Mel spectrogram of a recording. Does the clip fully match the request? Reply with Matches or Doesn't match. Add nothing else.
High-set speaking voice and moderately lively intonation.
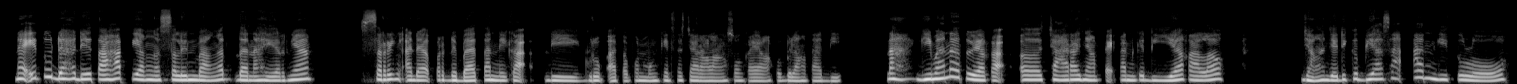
Matches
